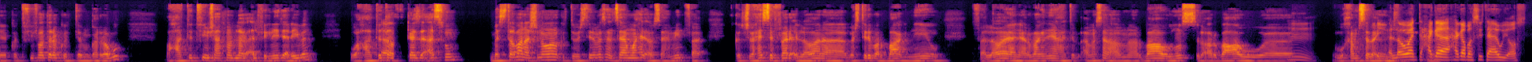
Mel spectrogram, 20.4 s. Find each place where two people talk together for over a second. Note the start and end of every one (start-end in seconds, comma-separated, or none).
none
